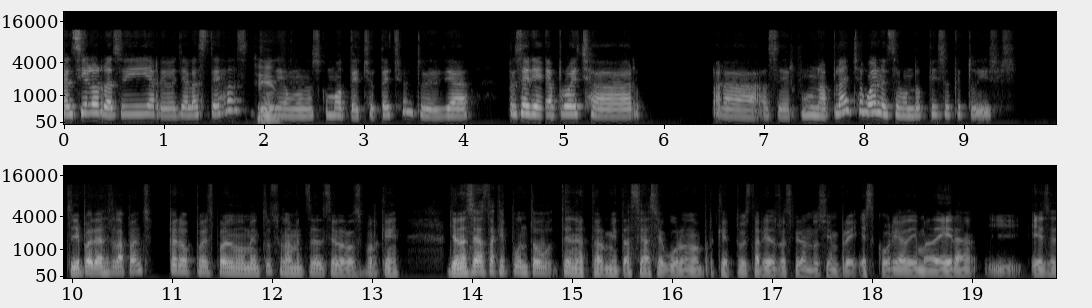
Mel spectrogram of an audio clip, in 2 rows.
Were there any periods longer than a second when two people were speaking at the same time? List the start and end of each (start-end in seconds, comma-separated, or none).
none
